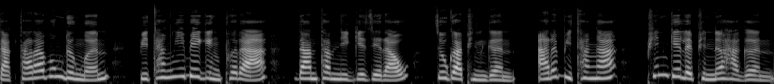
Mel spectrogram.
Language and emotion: Bodo, happy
